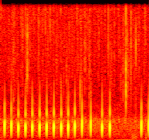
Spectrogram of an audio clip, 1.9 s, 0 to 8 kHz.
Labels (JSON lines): {"label": "biophony, rattle", "recorder": "SoundTrap 500"}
